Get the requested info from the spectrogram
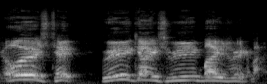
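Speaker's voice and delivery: loud exasperated complaint, fading; exasperated yell. Acted. Lover complaining loudly during quarrel behind door. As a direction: shout in disbelief then trail off. Argument heard through door.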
